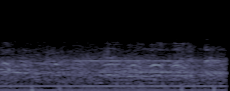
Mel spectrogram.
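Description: Near silence: room tone with a steady low hum and faint, distant voices.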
